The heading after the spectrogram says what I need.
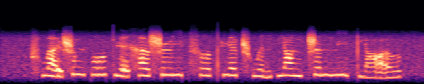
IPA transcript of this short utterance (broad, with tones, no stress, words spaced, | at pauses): ʈ͡ʂʰwa̰˨˩ɪ̯ʂʊ˥˩ŋ po˥ʊ̯t̪ɥɛ̰˨˩xä˥˩ ʂɻ̩˥i˥˩ t͡sʰɤ˥ t̪ʰɥɛ˥˩ʈ͡ʂʰwə̰˨˩n pjɑ˥˩ŋʈ͡ʂə˥nn̪i˥˩ t̪jɑ̰˨˩˦ʊ̯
